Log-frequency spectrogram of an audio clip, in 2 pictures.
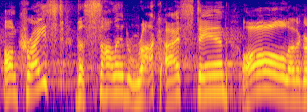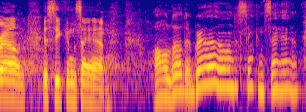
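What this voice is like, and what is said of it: Sung imitation of another person's voice. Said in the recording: “That was my Ivy impression. ... It was bad.”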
